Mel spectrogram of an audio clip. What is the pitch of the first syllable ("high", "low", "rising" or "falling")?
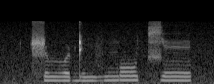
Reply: low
